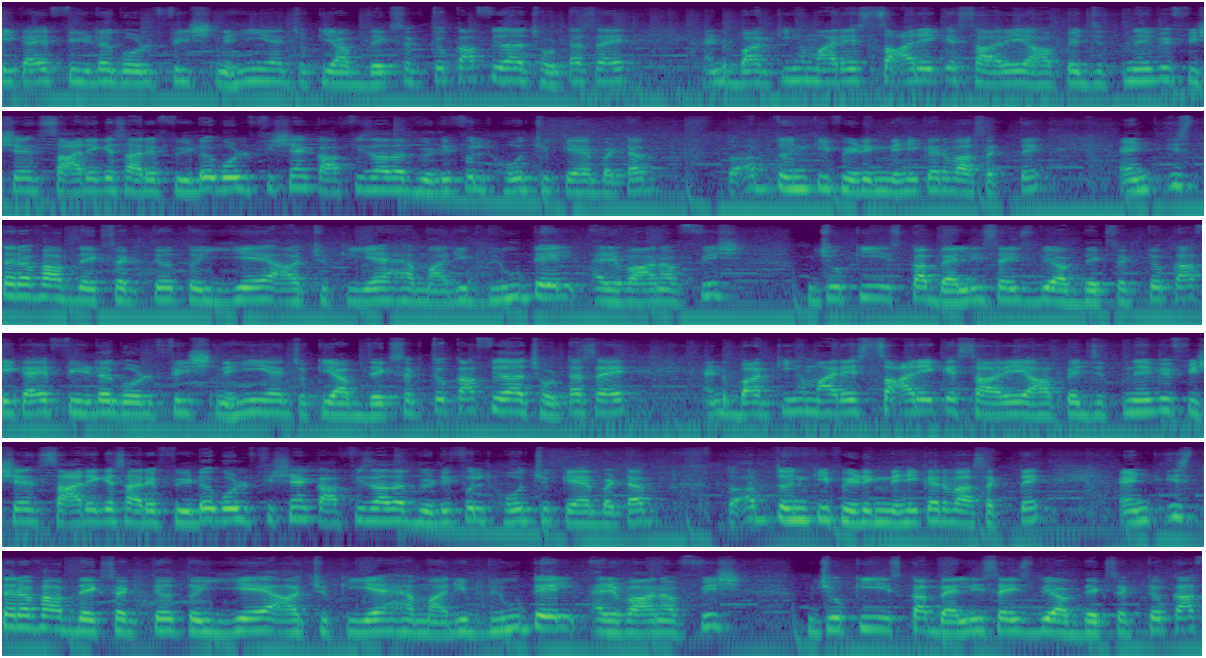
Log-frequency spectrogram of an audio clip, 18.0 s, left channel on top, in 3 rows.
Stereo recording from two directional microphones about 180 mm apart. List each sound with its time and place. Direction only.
0.0 s speech: 15° right (ahead or behind)
7.8 s speech: 20° right (ahead or behind)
